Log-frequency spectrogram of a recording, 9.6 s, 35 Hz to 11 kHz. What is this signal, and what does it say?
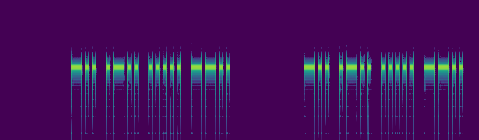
Morse code, heard as a keyed tone, about 17 wpm, 700 Hz. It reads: DL5Z DL5Z
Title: DXCC-100 Call Signs - 4 Characters - Repeated 2x - 17wpm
